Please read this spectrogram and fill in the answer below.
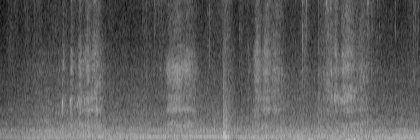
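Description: Six-week-old blue nose pit bull puppies growling and scuffling in a tug-of-war game, in irregular bursts with a sharp click about halfway through, over a steady low hum.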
